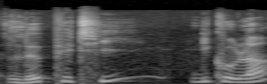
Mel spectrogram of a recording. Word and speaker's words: Le Petit Nicolas: Der auf den Namen hört Le Petit Nicolas. Hab ich das richtig ausgesprochen? – Oui, Monsieur.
